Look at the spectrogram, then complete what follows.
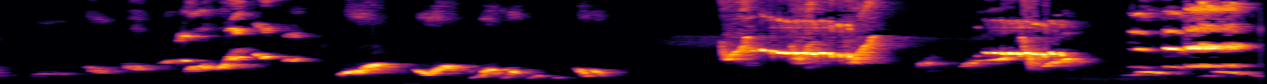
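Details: Morning song of a white-rumped shama learning to fight: varied phrases of rapid stuttering chirps, then rasping high bursts and clear whistles, delivered in separate loud segments with brief pauses.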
